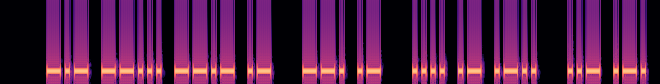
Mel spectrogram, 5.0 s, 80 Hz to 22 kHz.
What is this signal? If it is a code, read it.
Morse code, heard as a keyed tone, about 35 wpm, 700 Hz. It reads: K7QA GA HAL UR
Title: SOTA QSO Practice 35wpm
